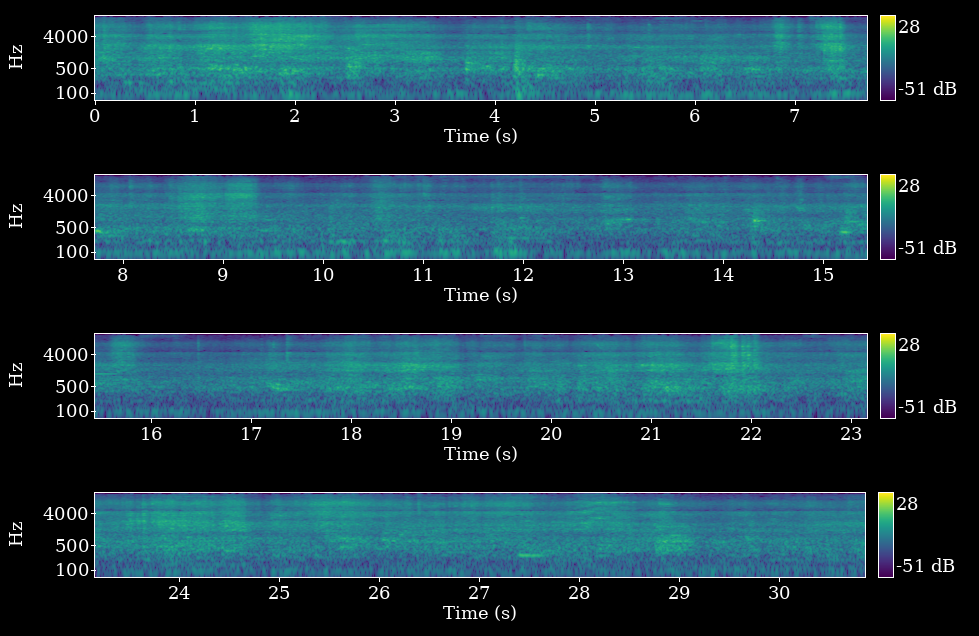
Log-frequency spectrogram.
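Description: Loaded grain hopper wagons of a freight train rolling past close by: a steady rumble of steel wheels on rail, broken by irregular sharp clanks and knocks from the wagons.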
